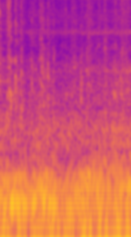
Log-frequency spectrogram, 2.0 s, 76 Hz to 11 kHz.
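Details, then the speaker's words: 1978 Ford F-700 V8 with stock cam, after new plug wires and during tuning, running rich and smoky: deep lumpy, stumbling idle with irregular popcorn-like pops. Rough idle with popping. "It shouldn't sound like popcorn popping. This doesn't have a cam in it or anything special."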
